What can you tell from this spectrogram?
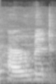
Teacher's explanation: I think it sounds better with the accent on the first syllable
